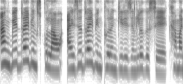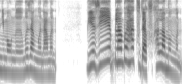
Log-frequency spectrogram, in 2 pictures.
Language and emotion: Bodo, disgusted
